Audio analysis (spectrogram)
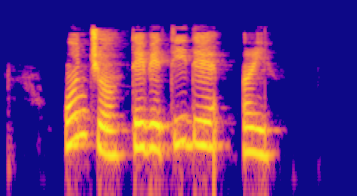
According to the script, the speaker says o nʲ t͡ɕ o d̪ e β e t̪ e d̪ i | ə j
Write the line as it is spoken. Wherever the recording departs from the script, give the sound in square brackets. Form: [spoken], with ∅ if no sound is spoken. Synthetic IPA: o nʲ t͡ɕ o [t̪] e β e t̪ [i] d̪ [e] | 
